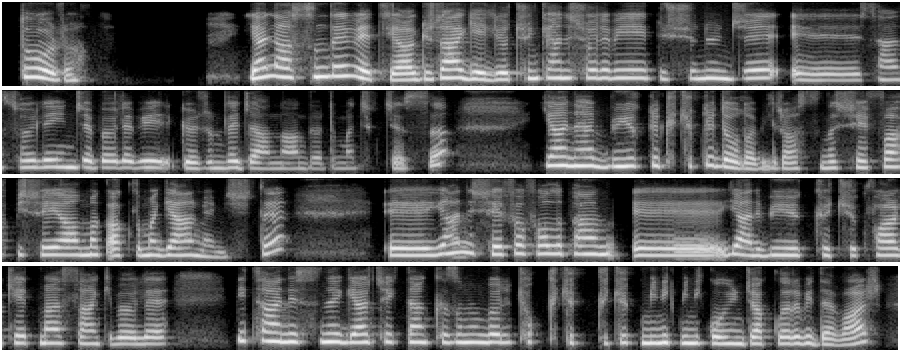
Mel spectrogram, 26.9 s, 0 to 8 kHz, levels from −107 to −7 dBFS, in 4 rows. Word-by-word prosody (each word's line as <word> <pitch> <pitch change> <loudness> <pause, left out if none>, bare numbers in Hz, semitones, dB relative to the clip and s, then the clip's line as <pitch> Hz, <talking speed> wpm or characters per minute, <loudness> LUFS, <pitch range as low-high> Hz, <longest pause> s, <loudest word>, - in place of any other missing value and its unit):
Doğru. 255 -11 +4 1.3
Yani, 325 +5 +6
aslında 330 +2 +4
evet, 300 -9 +3
ya, 225 0 +5
güzel 275 +5 +4
geliyor 235 -1 +4
çünkü, 275 +4 0
hani, 290 0 +2
şöyle 290 0 -1
bir 290 -1 -1
düşününce, 275 +2 -1
eee, 215 -1 -4
sen 225 +1 -10
söyleyince, 245 0 -2
böyle, 230 -1 -2
bir 235 -1 -1
gözümde 215 +2 -3
canlandırdım 200 -1 -10
açıkçası. 205 - -12 0.8
Yani, 310 -1 +5
hani, 280 -4 +3
büyüklü, 280 +2 +2
küçüklü 295 +2 -7
de 260 - +3
olabilir 205 -2 -3
aslında. 205 +2 -7
Şeffaf 240 +3 -4
bir - - -5
şey 260 0 0
almak 255 +1 0
aklıma 240 +1 -1
gelmemişti. 245 - -4 0.9
Eee, 245 - +4 0.2
yani 315 +7 +1
şeffaf 295 +1 -1
alıp 300 0 0
hem, 290 -1 +2
eee, 240 - +1
yani, 245 -5 0
büyük, 245 -1 -2
küçük 240 -1 -8
fark 245 0 -2
etmez 250 0 -1
sanki, 230 -2 -7
böyle, 225 0 -1 0.5
1 335 - +1
tanesine 295 -2 +4
gerçekten 285 +1 0
kızımın, 275 0 +1
böyle, 280 -1 +1
çok 295 +1 -14
küçük 260 -1 -12
küçük, 260 +1 -9
minik 255 +1 +4
minik 250 0 +1
oyuncakları 230 0 0
bir 240 -5 -3
de 200 -3 -3
var. 255 +10 -3
250 Hz, 135 wpm, -23 LUFS, 230-285 Hz, 1.3 s, Yani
